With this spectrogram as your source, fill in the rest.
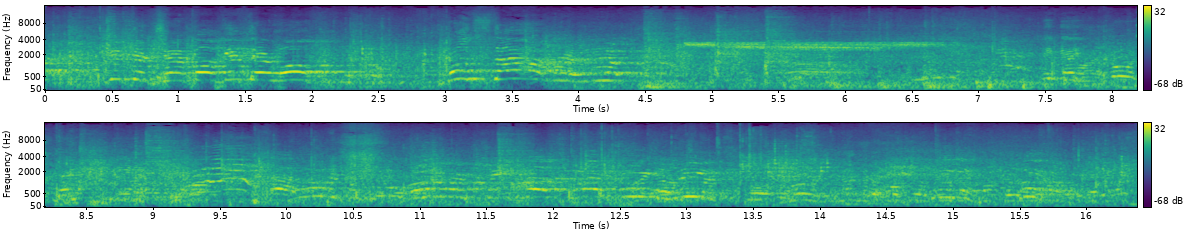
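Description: Skates scrape and hiss on the ice.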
